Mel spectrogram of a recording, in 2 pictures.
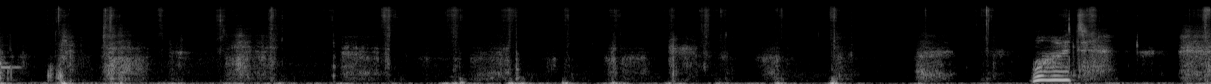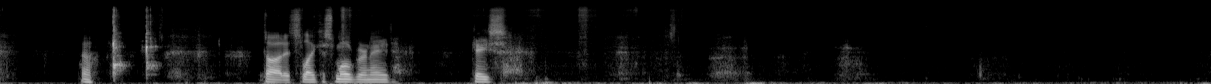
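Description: Footsteps crunch through dry leaves and straw.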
